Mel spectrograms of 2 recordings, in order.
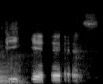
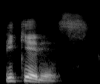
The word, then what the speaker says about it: Piquerez: Eu até falei pro Thiagão, eu ia mandar uma mensagem pro Thiagão, que agora eu descobri como se pronuncia Piquerez. É realmente Piquerez.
